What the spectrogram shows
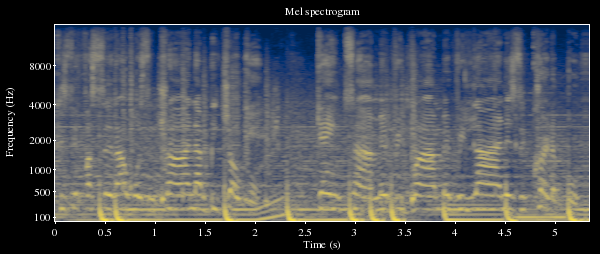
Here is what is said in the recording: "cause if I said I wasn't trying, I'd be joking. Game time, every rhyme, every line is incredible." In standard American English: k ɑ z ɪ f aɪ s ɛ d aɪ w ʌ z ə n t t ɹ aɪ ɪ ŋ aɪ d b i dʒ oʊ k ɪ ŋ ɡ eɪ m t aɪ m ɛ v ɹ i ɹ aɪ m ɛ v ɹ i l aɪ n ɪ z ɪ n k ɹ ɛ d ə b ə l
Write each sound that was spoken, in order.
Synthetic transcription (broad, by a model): k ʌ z ɪ f aɪ s ɛ d aɪ w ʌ z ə n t t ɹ aɪ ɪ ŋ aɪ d b i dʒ oʊ k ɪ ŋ ɡ eɪ m t aɪ m ɛ v ɹ i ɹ aɪ m ɛ v ɹ i l aɪ n ɪ z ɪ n k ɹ ɛ d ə b l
